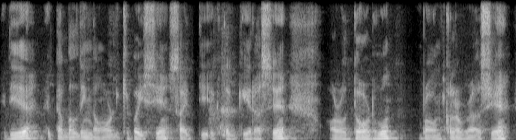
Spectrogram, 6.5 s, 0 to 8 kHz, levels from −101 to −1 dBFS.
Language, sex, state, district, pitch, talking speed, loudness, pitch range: Nagamese, male, Nagaland, Dimapur, 100 Hz, 165 wpm, -22 LUFS, 95-110 Hz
